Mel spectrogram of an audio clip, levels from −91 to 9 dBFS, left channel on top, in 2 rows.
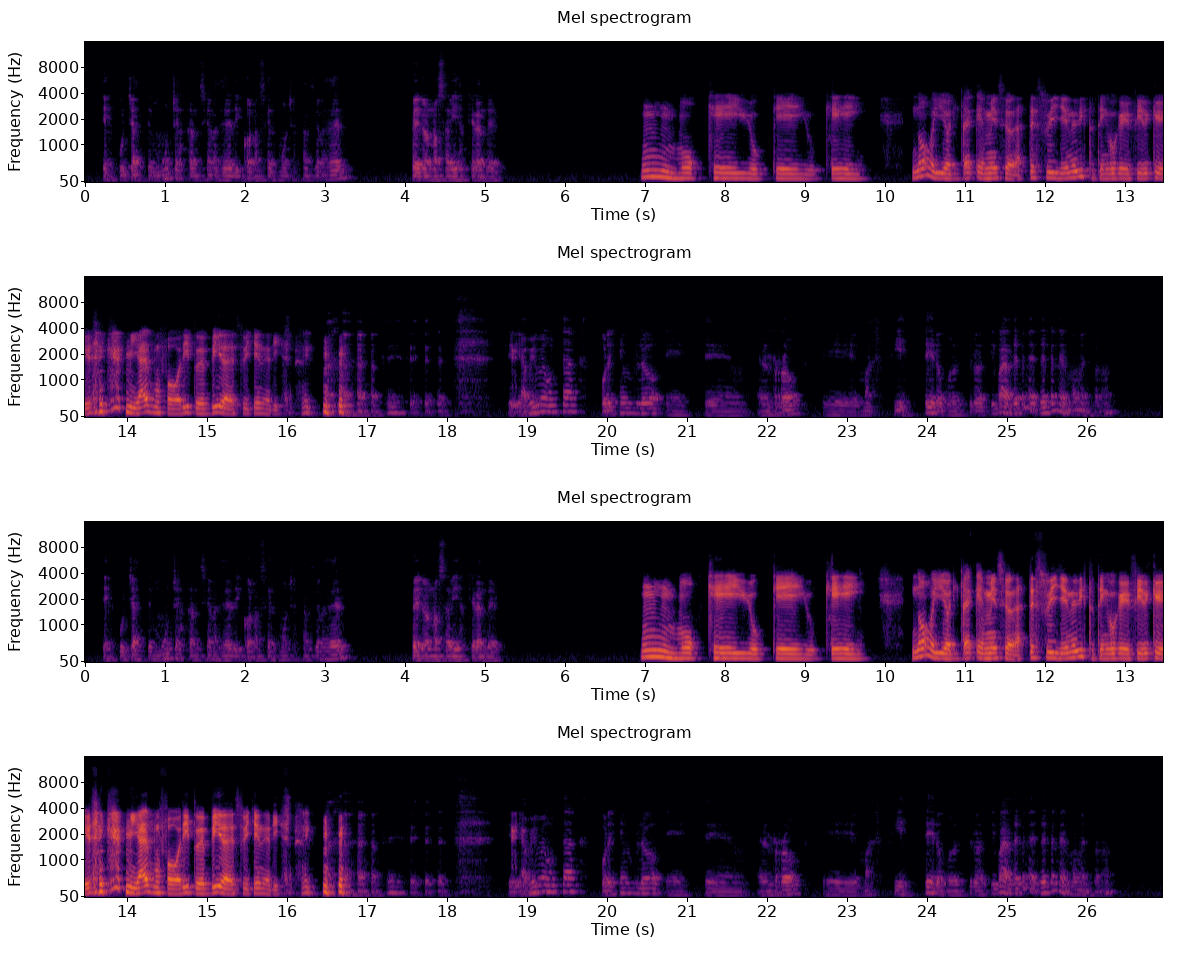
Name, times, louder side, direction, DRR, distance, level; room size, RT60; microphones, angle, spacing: voice 1, 0.2-3.2 4.1-5.2 16.5-16.8 17.2-21.0 21.2-22.4 22.7-26.3, equal, 85° left, 5.4 m, -53 dB
voice 2, 6.9-16.7, right 6 dB, 80° right, 0.6 m, -33 dB
7.9 x 6.9 x 2.6 m
head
